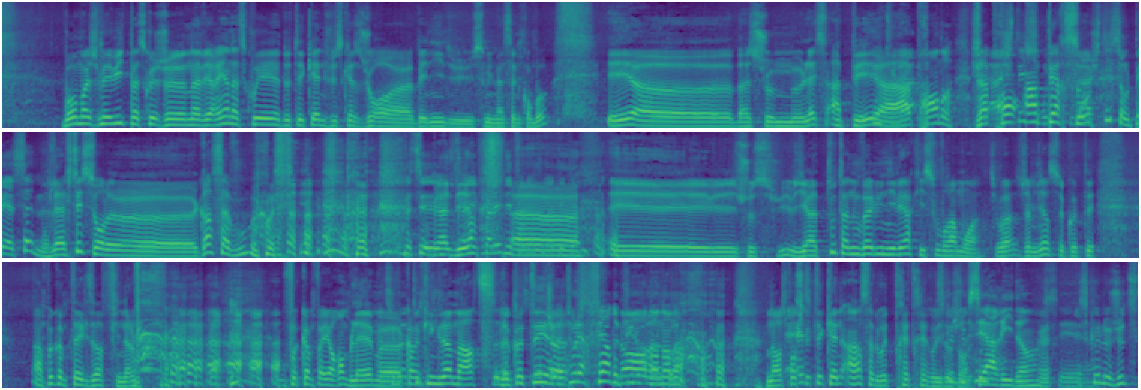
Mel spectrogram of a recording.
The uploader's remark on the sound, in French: En live depuis l'ESpot. Émission en public, enregistrée sur le plateau mirifique de l'ESpot Paris. L'occasion également d'interagir avec le public présent sur place pour une série de questions-réponses.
